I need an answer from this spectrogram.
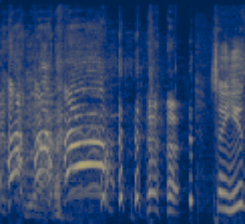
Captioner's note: everyone laughs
